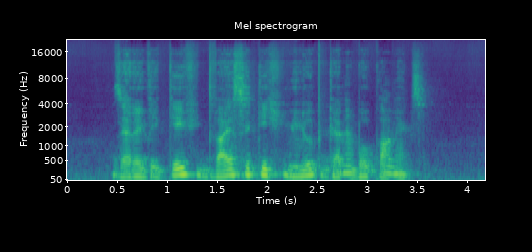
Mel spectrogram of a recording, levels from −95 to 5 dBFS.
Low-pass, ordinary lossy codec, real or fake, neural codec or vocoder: none; none; fake; codec, 44.1 kHz, 1.7 kbps, Pupu-Codec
